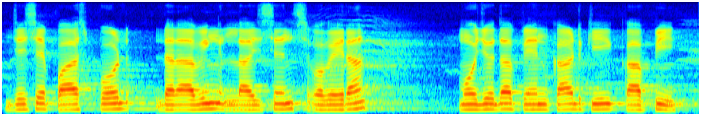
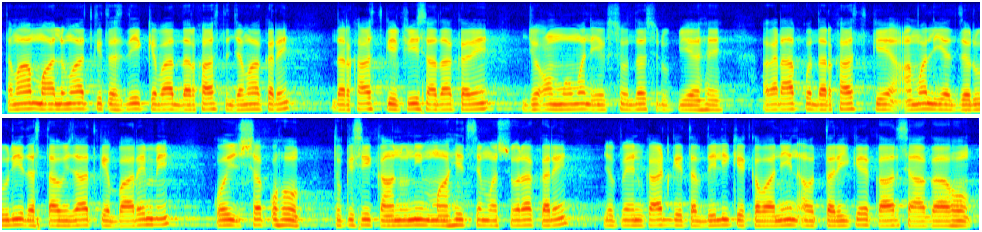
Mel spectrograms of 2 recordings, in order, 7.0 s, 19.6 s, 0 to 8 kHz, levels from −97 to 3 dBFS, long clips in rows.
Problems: constant background noise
